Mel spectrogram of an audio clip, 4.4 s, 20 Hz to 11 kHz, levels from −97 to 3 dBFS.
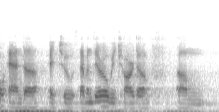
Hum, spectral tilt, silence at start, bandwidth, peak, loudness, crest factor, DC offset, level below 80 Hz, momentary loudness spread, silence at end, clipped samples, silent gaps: none; -4 dB/octave; 0 s; 4.3 kHz; -26 dBFS; -44 LUFS; 18 dB; under 0.1%; -64 dBFS; 16 LU; 0.05 s; under 0.1%; none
